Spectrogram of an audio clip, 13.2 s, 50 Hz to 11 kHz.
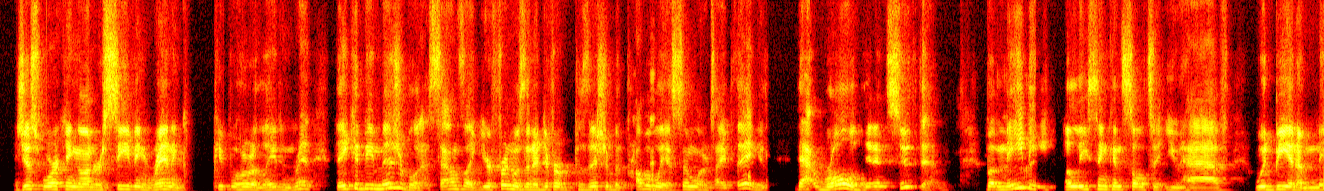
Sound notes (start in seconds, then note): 7.2 laughs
